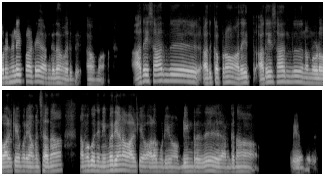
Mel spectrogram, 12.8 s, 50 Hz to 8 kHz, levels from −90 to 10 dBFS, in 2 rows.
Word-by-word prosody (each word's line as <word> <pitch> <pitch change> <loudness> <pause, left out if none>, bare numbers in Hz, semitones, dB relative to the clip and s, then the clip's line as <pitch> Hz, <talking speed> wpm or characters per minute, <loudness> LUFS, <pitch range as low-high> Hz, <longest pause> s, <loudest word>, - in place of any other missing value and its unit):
ஒரு, 130 +1 +5
நிலைப்பாடே 165 -1 +2 0.2
அங்க 125 -1 -3
தான் 125 -2 0
வருது. 105 0 -5 0.2
ஆமா, 105 0 -8 0.7
அதை 170 0 +3
சார்ந்து 175 +1 +1 0.6
அதுக்கப்புறம் 135 +3 +1
அதை 130 +2 +2 0.4
அதை 140 +5 +2
சார்ந்து 155 0 0 0.2
நம்மளோட 125 -1 +2
வாழ்க்கை 120 +2 +1
முறை 120 -1 0
அமைச்சா 115 0 +2
தான், 135 +2 -1 0.4
நம்ம 130 +3 0
கொஞ்சம் 130 -2 0
நிம்மதியான 145 +3 +3
வாழ்க்கை 125 0 0
வாழ 115 0 +2
முடியும், 110 0 -6
அப்படின்றது 115 +2 -3 0.4
அங்க 110 +1 -7
தான் 115 0 -4 0.9
புரிய - - -6
வந்தது. 435 -2 -16
130 Hz, 130 wpm, -23 LUFS, 120-150 Hz, 0.9 s, ஒரு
